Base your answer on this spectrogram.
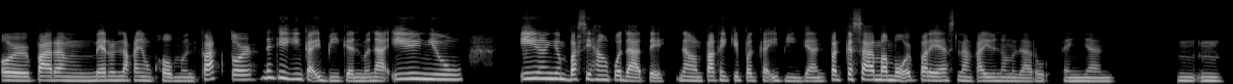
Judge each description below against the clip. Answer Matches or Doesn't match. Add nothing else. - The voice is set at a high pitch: Doesn't match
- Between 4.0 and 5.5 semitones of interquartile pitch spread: Matches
